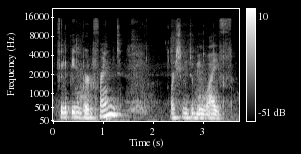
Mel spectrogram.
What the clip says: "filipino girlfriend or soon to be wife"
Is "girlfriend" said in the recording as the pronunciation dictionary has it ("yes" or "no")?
yes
